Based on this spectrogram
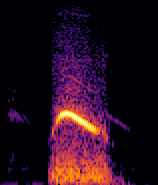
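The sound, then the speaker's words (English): A short whistled tune fragment: one clear whistled note that rises slightly and then glides downward, about half a second long, with breathy noise underneath and no talking. “Wasn't that whistle for that?”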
